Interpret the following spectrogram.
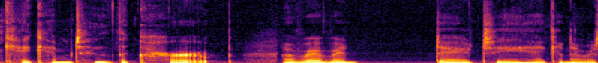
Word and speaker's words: Arrivederci: Arrivederci. Arrivederci. Arrivederci. Arrivederci. It's Nicely easier done. to say it when you roll your R's.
